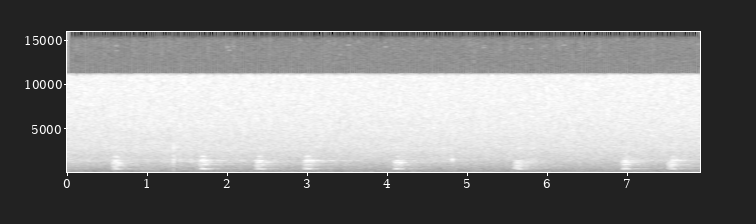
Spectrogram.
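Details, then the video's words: Jämthund named Rapp barking during loose-dog elk hunting in 2012, the season's tenth elk: distant, mid-pitched barks repeated about once a second, unevenly spaced, over a steady hiss of background noise. "Löshundsjakt med jämthunden Rapp"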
